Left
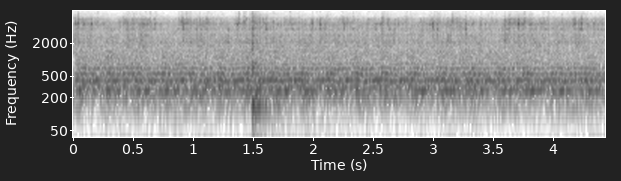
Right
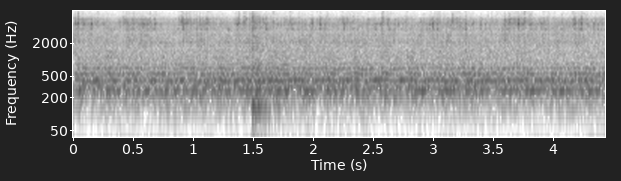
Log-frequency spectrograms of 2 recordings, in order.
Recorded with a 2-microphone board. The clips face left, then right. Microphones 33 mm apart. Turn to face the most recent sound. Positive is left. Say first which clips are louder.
# left 3 dB
turn(degrees=50)  # may be behind; listen again after turning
